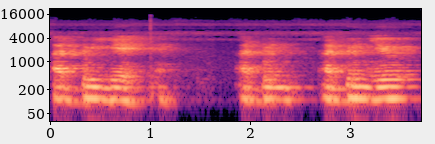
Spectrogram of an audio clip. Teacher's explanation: dan ad-dunya dibaca at-taqlil, yaitu imalah sughra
